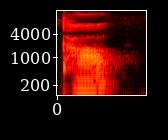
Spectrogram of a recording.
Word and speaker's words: 닭: Two final consonants can also be added, such as 닭, meaning chicken. In this instance, you only pronounce the 기억.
